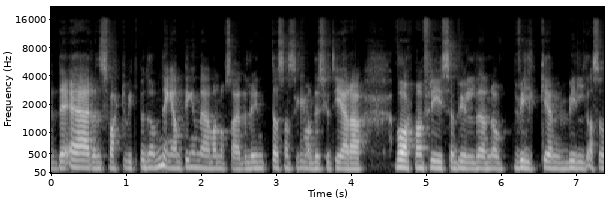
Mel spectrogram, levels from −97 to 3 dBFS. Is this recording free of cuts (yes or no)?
yes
